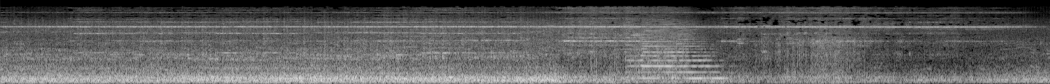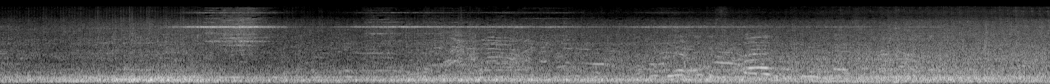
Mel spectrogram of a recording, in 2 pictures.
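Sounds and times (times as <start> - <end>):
wheels squealing: 0.0 - 18.4
train rumbling: 0.0 - 21.0
train horn blast: 5.6 - 7.4.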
